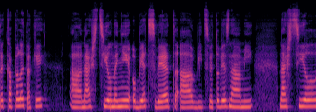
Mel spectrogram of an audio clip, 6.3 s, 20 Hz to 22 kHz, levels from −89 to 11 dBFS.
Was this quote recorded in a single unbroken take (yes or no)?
yes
